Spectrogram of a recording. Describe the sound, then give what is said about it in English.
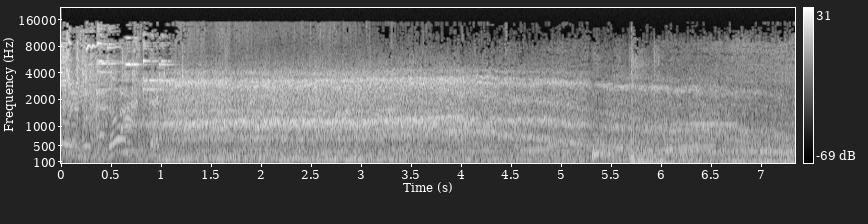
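A brief crash of breaking glass gives way to a steady, loud rumble with a whining metallic hum of a foam rubber trolley car rolling along its rails on the San Francisco waterfront. “What a tremendous stroke of luck. I've landed on a foam rubber trolley car.”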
